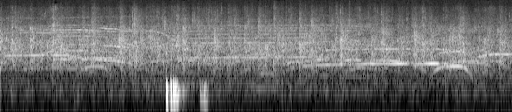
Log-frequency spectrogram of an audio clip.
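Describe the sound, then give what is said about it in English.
An audience at a church service applauds and cheers as a speaker is welcomed up. The faint, steady clapping is dotted with scattered whoops and two brief low thumps early on. “Come on, let's give him a shout.”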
